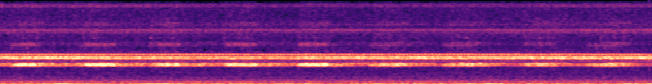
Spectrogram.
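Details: Snowy Tree Crickets and Four-spotted Tree Crickets calling together on a summer night at Chautauqua, Boulder, Colorado; rhythmic high chirps near two per second layered on a continuous shrill trill, low background rumble.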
